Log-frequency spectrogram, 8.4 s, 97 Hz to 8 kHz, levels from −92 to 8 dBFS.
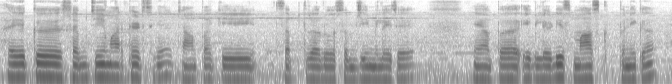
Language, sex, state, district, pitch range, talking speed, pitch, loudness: Angika, male, Bihar, Bhagalpur, 120-135 Hz, 150 wpm, 125 Hz, -36 LUFS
